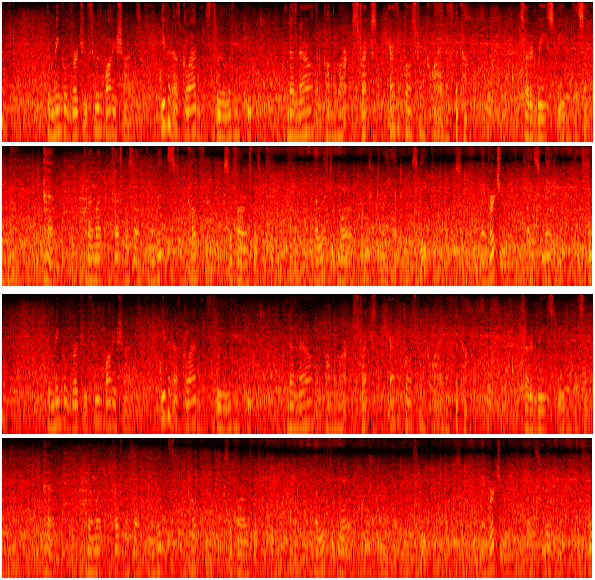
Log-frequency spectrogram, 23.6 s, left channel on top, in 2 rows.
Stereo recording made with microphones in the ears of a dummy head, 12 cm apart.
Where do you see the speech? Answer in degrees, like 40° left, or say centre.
70° left.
